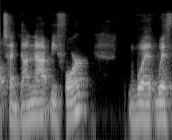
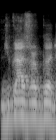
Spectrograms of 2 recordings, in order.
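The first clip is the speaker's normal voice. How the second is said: put-on Norwegian accent. Retelling what an opposing curler said after a game: imitating Thomas Ulsrud's accent. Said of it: "with his accent".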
